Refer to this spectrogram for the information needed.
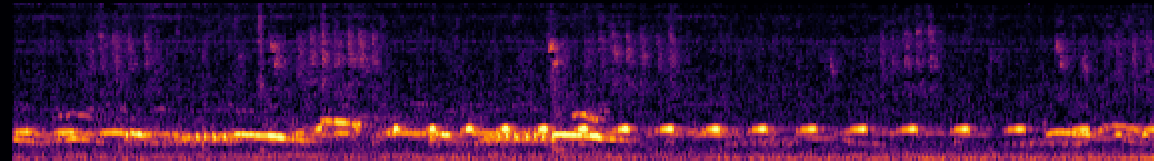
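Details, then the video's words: A Zebra Dove sings an Indo-style song: a soft, rolling series of low cooing trills, bubbling notes repeated several times a second throughout, with faint background hiss. "นกเขาชวาเพลงอินโด สวยๆ"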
